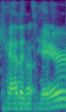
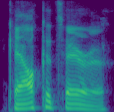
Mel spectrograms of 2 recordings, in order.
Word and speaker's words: Calcaterra: Cataterra? Catapupu. Calcaterra. I can never pronounce.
